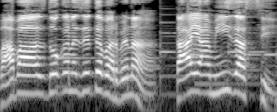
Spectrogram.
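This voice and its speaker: A man's voice: very high voice, normal speed, fairly bright tone, faint music behind. A man playing a sensible, hardworking young village friend in a cartoon, earnest and advising. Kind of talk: cartoon folk-tale voice acting.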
